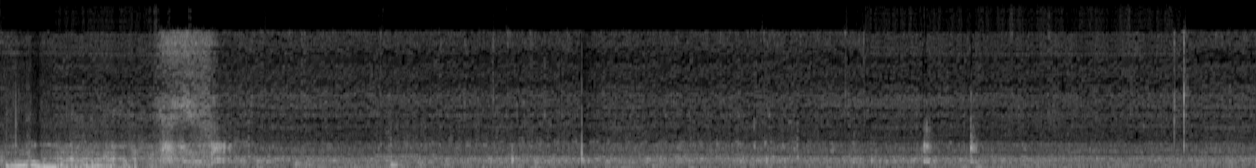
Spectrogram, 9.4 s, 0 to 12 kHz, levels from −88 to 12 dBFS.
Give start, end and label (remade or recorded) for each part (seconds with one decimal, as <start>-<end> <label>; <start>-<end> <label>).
0.0-1.6 remade; 1.6-9.4 recorded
